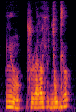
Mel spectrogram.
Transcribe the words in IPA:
lʲõ | sʷɑɭalɔço ɟɔ̃wɡʲo

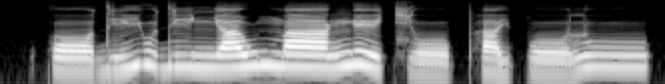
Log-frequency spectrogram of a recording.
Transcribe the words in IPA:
kɔː˩di˩˧ ju˥˨di˧ɲaː˧˥w maː˧ ŋeː˥˨t͡ɕoː˩ pʰa˩jpoː˩luː˧

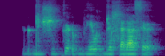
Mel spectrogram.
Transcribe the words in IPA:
ɽøɖe̤ʃɛ̤kø ɽubʱewɾə̤ ɖə ɬaɾasə

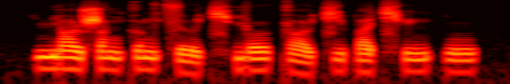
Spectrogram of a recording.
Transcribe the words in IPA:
n̪jɑ˥˧ʊ̯ʂɑ˥˧ŋkɤ˥˩ŋ t͡sɹ̩˨˩t͡ɕʰjo˥ʊ̯ kɑ˨˩ʊ̯t͡ɕi˥˩pä˥t͡ɕʰi˥ŋ pu˥

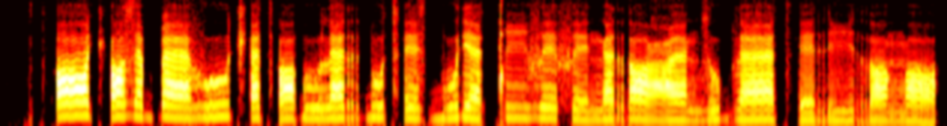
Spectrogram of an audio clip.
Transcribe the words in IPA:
t͡sʼɒː t͡ʃʼɒzæbɓæː vuːt͡ʃʼæ t͡sʼɒːɓuːlær ɓut͡sʼeːz ɡ͡bu ɾʲæǃiː veːfeːŋærɾɒː ʕæːŋzu blæː t͡sʼeriːrɒː ŋɒ

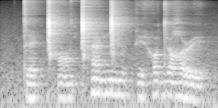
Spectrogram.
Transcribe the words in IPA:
tɛ ǀʰɑ̃ǀʰæ̃ŋ͡ǀiʊ̯ kɪhɔdə˞ʁə˞ɪ̯

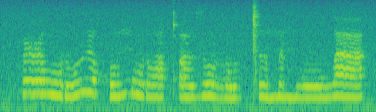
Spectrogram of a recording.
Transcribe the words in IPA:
ʕoː ɾoɦø χu moːɾɔːqʼuːzo ʁuːǀəmɛm woː wa

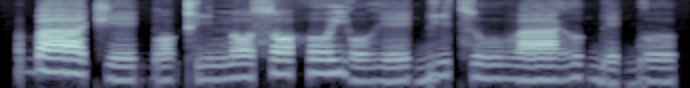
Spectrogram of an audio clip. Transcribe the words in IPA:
ɓaː˦˨ t͡ʃeː˨ɡ͡bɔ˨kʼi˨ nɔ˦ sɔ˦ho˦ jo˨ɣeː˨ɡ͡bi˦ t͡suː˦βaː˦ ɣʊ˦ɡ͡be˨ ɡ͡bʊ˦

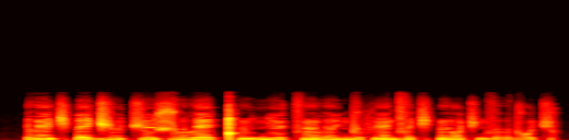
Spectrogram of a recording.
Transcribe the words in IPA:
lɛ̃˧t͡ʃpɛ˧d͡ʒɵ˨ t͡ʃø˦ɕɤ˧ lɛ˦ǃʰə̃˨u̯ɲø˦ t͡sə̃˦˨lə˧y̯ ndə˨fɾɛ̃˦d͡zə˧t͡ʃ ʔə̃˦ɾɔ˧t͡ʃ nzɤ˨dɔ˧t͡ʃ

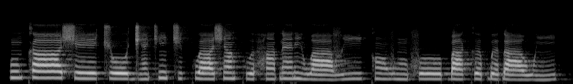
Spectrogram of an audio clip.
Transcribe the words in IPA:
ũ˧ kaː˧ ʃeː˨ t͡ʃoː˨ d͡ʒɛ̃˨t͡ʃĩ˦˨t͡ʃi˨˦ kʷaː˧ʃã˦ kʷə˨˦hã˧ ɗɛ̃˦ɾĩ˨waː˨ viː˦kɔ̃˦vũ˧ foː˦ɓa˦ kə˦ɓə˧ɗaː˧ wĩ˨˦

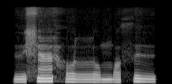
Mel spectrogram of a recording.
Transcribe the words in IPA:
ɨ sãholːomɔ θɨ

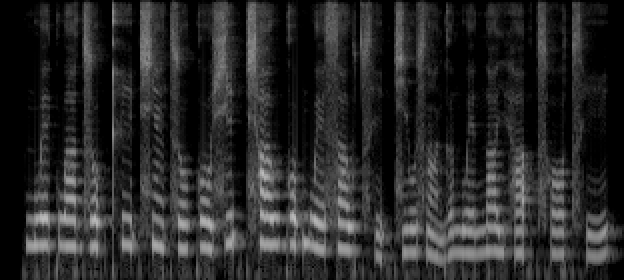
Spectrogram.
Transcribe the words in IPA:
n̪we˦kwa˦d͡zo˦ʔ kʰi˦ʔ ɕẽ˥˧t͡so˦ko˥˧ ɕi˦ʔt͡ɕʰa˦wɡo˦ʔmwe˧ sa˥˧wt͡sʰi˨ʔ t͡ɕju˧sã˨˩ɡə˥˧n̪we˧ n̪a˥˧jha˦ʔ t͡sʰɔ˧t͡sʰi˨˦

